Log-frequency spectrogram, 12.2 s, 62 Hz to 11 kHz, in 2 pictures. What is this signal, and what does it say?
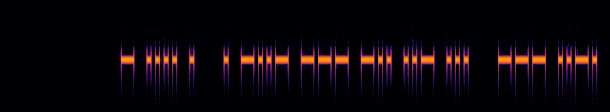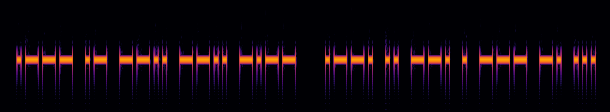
Morse code, heard as a keyed tone, about 28 wpm, 700 Hz. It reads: THE EXODUS OF JAZZY PIGEONS
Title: Pangram Challenge v2 - 28wpm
